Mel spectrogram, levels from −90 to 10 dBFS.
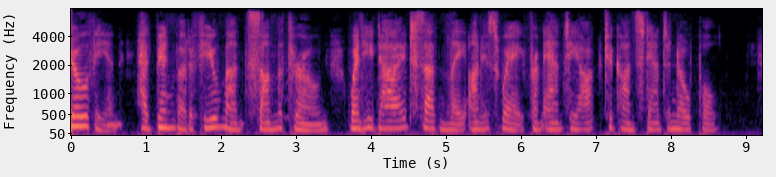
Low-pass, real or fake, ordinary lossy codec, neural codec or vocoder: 7.2 kHz; real; AAC, 48 kbps; none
